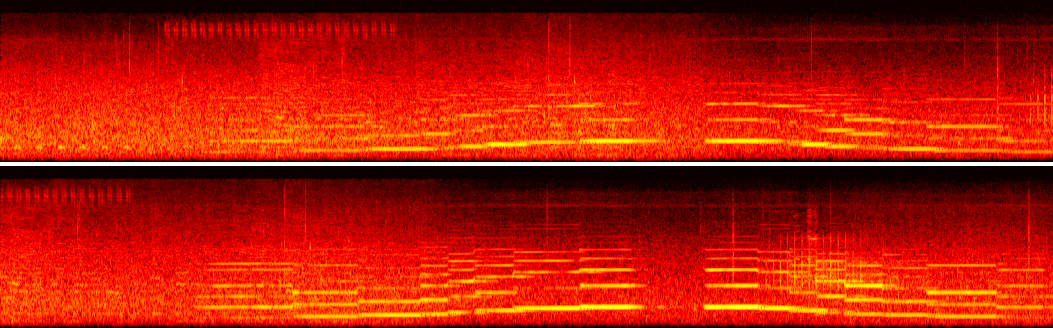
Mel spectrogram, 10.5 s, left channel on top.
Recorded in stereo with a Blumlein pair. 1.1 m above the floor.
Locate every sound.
1.9 s a flute: 65° right, 5 m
